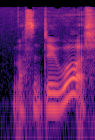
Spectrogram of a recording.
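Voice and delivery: surprised tone. Sam asks Gollum what the hobbits mustn't do; surprised. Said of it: "asked Sam in surprise".

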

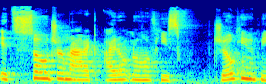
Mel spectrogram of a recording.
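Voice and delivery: plain

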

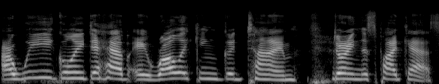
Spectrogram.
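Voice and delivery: loud, full-throated shout. A podcast host asking the co-host a question about the podcast, shouting. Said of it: "I don't know why I was shouting it".

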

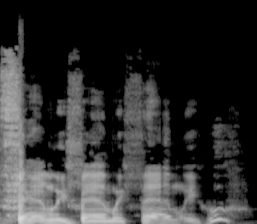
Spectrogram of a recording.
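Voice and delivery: very loud, thrilled, excited voice. Open a very special episode long in the making for your listeners, in a very excited voice. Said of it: "if you cannot tell by my voice, I'm very excited".

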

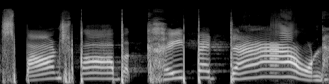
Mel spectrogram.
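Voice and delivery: swooping, grumpy scolding tone, stretched out, falling down. Retelling a story in which Squidward calls out to SpongeBob, doing a Squidward yell. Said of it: "I'm good at voice impressions, so I do the voice impressions".

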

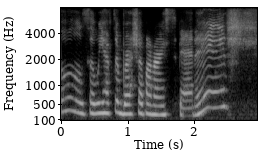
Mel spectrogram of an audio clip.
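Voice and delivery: put-on flat reality-star voice. Retelling a TikTok parody of the Kardashians: imitating Kourtney Kardashian. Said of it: "she plays Kourtney, and she's like".

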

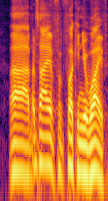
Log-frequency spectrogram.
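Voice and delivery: ordinary delivery

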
